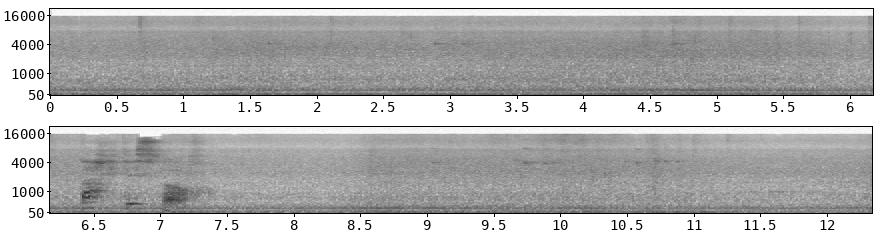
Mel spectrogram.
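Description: The natural-gas engine of a city bus hums under way.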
